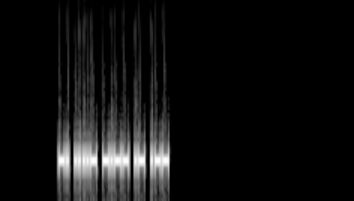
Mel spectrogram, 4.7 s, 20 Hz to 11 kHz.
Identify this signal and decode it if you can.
Morse code, heard as a keyed tone, about 46 wpm, 700 Hz. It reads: N4YAW
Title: USA Call Signs - 5 Characters - Repeated 3x - 45wpm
